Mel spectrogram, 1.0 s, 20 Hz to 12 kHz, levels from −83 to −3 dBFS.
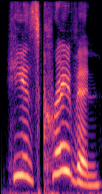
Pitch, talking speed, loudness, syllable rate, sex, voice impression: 290 Hz, 175 wpm, -15 LUFS, 4.3 syllables/s, female, very feminine, very young, very thin, very tensed, powerful, very bright, hard, very clear, very fluent, very cute, slightly cool, intellectual, very refreshing, sincere, slightly calm, very friendly, very reassuring, very unique, elegant, wild, sweet, very lively, strict, intense, sharp, slightly light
